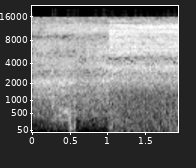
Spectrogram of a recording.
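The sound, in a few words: mushrooms frying in a pan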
